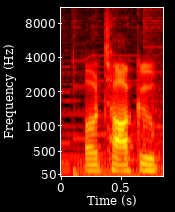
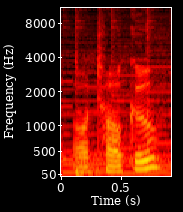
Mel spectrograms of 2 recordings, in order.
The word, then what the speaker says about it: otaku: There are certain anime that will do like otaku pandering lip service that just make me insanely mad. Ottoku. What? Otaku. Uh right. Yeah, there's uh did I say it wrong?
